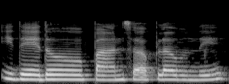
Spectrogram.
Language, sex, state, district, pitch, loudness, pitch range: Telugu, female, Andhra Pradesh, Manyam, 225 Hz, -14 LUFS, 215-230 Hz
